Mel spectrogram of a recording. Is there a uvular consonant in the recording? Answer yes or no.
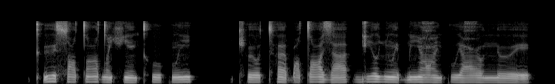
no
